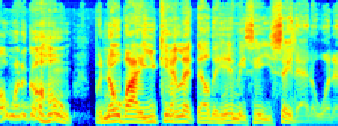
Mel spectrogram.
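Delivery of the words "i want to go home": high, weepy, put-on little girl boo-hooing. Retelling nights alone in a jail cell: imitating own past crying. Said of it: "I'm crying like a little girl".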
